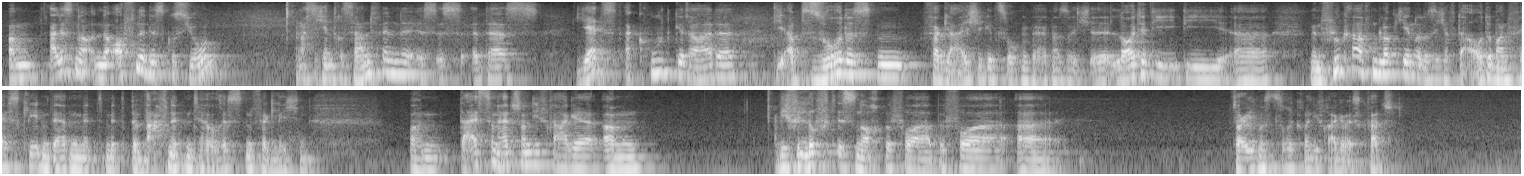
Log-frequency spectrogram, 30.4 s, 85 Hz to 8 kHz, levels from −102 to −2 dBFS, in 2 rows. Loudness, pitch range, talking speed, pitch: -18 LUFS, 100-125 Hz, 135 wpm, 110 Hz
